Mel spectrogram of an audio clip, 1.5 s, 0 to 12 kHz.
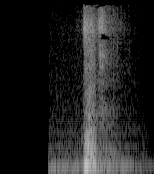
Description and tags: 27.Deja caer la prótesis
brazo cayendo en la nieve
college, recording, study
